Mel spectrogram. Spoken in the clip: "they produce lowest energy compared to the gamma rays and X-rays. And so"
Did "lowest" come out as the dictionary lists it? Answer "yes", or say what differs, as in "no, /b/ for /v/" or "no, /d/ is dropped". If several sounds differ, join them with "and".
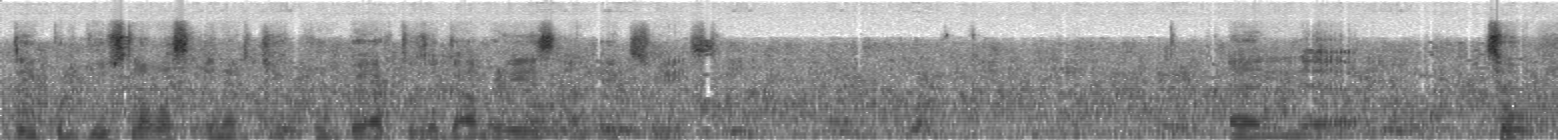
no, /t/ is dropped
